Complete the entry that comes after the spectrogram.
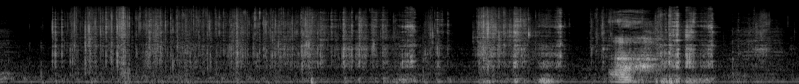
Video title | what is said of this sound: Bacon Mac N Cheese Balls | you guys just hear how crispy that is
